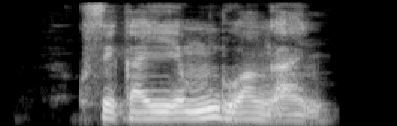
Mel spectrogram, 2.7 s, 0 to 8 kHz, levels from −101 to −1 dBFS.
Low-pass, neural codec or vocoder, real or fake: 7.2 kHz; vocoder, 44.1 kHz, 128 mel bands, Pupu-Vocoder; fake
